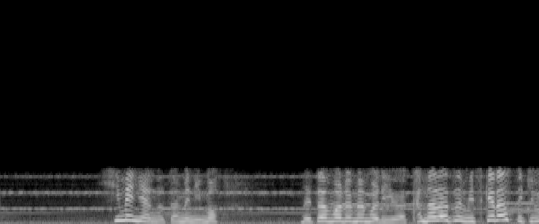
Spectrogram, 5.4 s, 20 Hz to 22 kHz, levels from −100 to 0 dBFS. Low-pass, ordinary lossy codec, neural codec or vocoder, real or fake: 5.4 kHz; none; autoencoder, 48 kHz, 128 numbers a frame, DAC-VAE, trained on Japanese speech; fake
